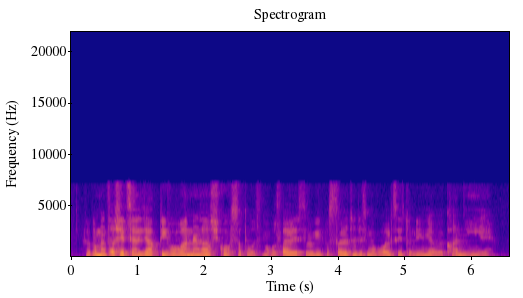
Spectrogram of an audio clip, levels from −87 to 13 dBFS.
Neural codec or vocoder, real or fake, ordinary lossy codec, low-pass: codec, 32 kHz, 1.9 kbps, SNAC; fake; none; 7.2 kHz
